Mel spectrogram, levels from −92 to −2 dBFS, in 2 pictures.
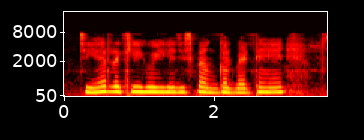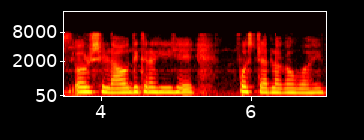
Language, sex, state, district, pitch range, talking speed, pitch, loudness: Hindi, female, Andhra Pradesh, Chittoor, 200-225 Hz, 145 wpm, 215 Hz, -31 LUFS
